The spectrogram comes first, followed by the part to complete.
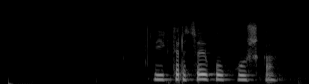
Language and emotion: Russian, neutral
